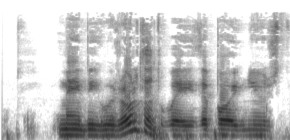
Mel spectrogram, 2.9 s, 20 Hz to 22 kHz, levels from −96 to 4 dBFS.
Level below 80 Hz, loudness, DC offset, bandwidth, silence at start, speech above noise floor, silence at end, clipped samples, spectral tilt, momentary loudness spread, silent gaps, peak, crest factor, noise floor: -46 dBFS; -18 LUFS; under 0.1%; 16 kHz; 0.05 s; 29 dB; 0.1 s; under 0.1%; -6 dB/octave; 7 LU; none; -2 dBFS; 16 dB; -47 dBFS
